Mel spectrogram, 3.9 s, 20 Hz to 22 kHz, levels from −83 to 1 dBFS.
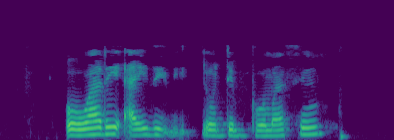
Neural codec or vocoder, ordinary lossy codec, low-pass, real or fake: codec, 16 kHz, 4 kbps, X-Codec, HuBERT features, trained on LibriSpeech; MP3, 24 kbps; 7.2 kHz; fake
